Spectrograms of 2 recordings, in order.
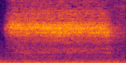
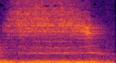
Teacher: So when you're producing each one, a s and a z are actually identical in configuration of the vocal tract, of the way that you're producing it. It's just that the z has that additional voicing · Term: voiced s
